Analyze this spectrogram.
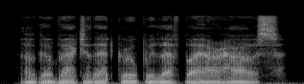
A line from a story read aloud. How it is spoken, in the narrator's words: Club said in a grumbling voice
